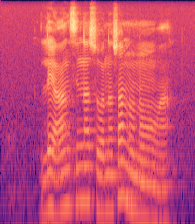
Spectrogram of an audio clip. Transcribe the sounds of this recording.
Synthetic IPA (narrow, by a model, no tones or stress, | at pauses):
lɪɦan̩sinaʂɔnaʂanɔnɔːɦa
